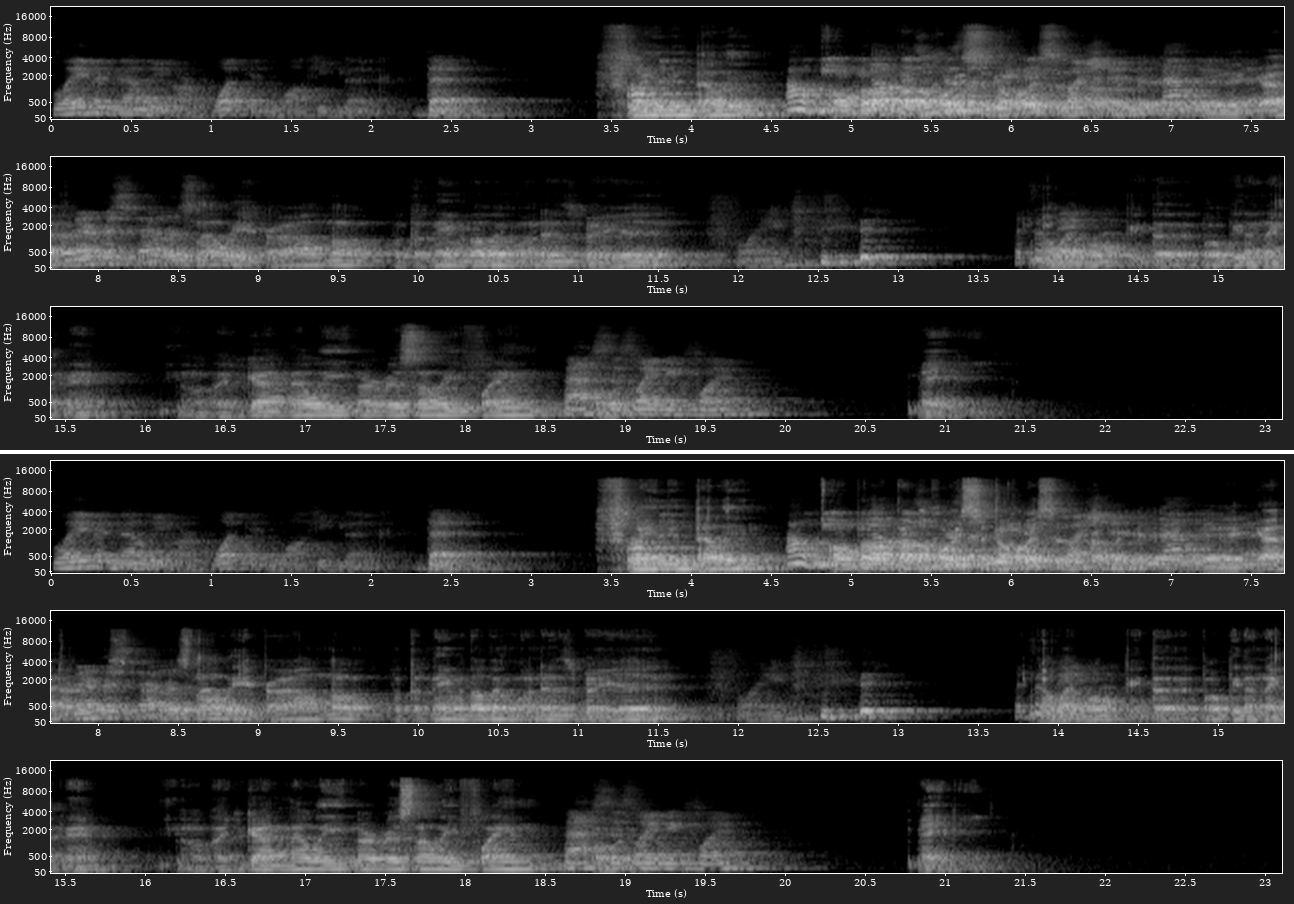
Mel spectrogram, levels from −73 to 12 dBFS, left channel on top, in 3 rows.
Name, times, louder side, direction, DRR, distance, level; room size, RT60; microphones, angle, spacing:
voice 1, 0.0-2.0 2.3-2.6 3.6-3.8 4.6-8.7 11.8-12.9 13.8-14.3 18.6-19.7, equal, 10° left, -3 dB, 1.7 m, -27 dB
voice 2, 3.4-4.4 4.8-11.6 13.8-15.7 16.2-18.4 18.8-19.1 20.8-21.2, right 1 dB, 80° right, 4 dB, 2.6 m, -23 dB
8.7 x 8.3 x 7.9 m, 1.1 s
head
